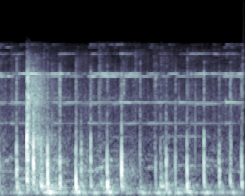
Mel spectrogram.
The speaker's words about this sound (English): As I stood and listened to the camel bells fade away in the distance, I wondered if it might not be a glorious thing to go to Kafiristan and be a king.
